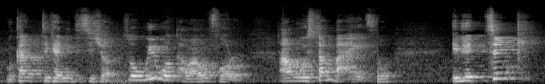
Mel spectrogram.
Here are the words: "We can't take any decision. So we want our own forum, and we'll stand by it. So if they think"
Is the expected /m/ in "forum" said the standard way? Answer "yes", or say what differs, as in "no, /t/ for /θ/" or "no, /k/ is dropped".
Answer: no, /m/ is dropped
